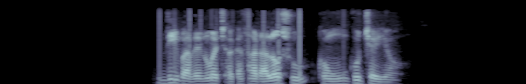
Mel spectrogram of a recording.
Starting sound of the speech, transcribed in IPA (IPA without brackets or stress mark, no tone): d̪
